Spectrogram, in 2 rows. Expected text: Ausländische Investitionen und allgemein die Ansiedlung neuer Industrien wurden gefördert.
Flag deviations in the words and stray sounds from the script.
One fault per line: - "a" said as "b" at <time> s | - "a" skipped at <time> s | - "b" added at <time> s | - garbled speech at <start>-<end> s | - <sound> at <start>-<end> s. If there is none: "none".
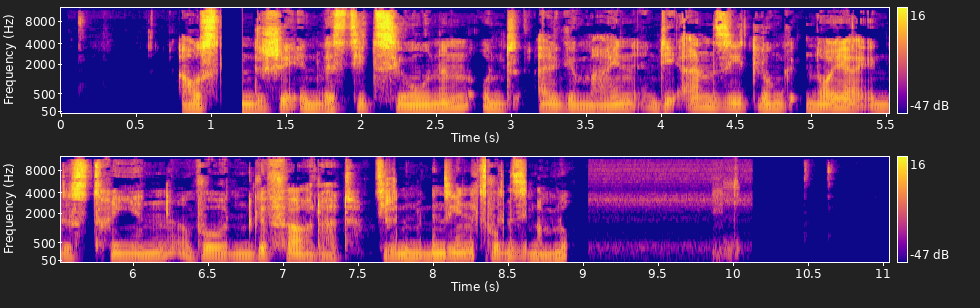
- dropout at 1.1-1.2 s
- garbled speech at 7.6-9.0 s
- laugh at 9.9-10.0 s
